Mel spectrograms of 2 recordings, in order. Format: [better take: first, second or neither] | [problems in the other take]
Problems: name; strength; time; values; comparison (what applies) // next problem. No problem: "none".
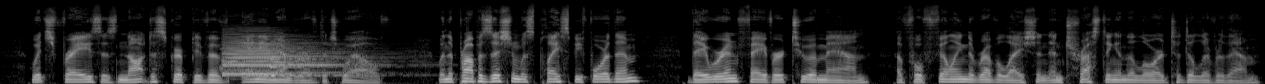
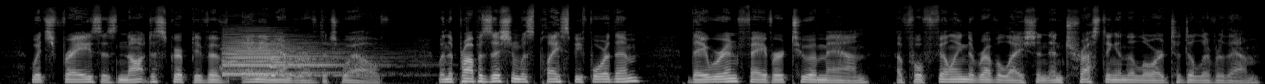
neither | alarm; loud; from 2 to 3.5 s; peak 4 dB above the speech; the same in both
